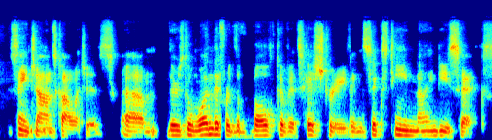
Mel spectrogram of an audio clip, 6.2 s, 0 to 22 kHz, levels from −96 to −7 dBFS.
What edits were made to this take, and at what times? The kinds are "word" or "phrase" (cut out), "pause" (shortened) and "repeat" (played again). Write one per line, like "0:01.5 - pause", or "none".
0:02.0 - pause
0:02.7 - word
0:04.4 - word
